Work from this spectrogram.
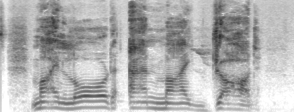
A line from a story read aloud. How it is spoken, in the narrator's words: Thomas exclaims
